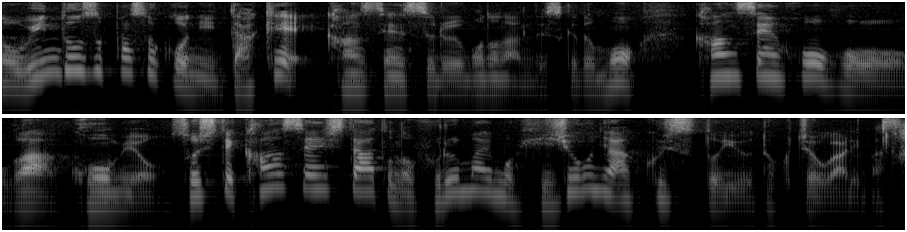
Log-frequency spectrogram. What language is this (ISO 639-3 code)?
jpn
